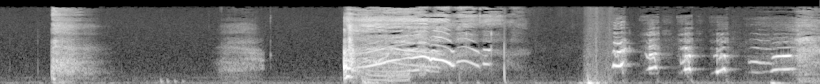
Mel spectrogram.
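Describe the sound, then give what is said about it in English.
Snorting laughter comes in bursts. A sharp snort leads into a wheezy, squealing laugh, followed by a quick rhythmic run of short snorting pulses with pauses between. “Oh no. Not the snort.”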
